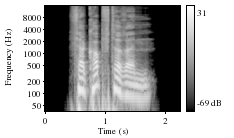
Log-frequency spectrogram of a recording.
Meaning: strong dative masculine/neuter singular comparative degree of verkopft
- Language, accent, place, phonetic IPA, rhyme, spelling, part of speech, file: German, Germany, Berlin, [fɛɐ̯ˈkɔp͡ftəʁəm], -ɔp͡ftəʁəm, verkopfterem, adjective, De-verkopfterem.ogg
